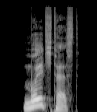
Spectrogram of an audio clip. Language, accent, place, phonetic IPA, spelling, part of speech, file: German, Germany, Berlin, [ˈmʊlçtəst], mulchtest, verb, De-mulchtest.ogg
- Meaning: inflection of mulchen: 1. second-person singular preterite 2. second-person singular subjunctive II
